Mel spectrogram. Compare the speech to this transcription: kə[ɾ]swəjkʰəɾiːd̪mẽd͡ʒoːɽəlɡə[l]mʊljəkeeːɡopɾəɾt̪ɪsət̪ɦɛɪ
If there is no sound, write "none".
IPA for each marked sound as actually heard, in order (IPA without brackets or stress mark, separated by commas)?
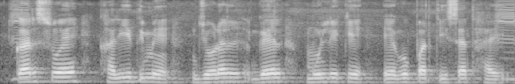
ɾ, l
